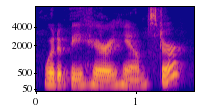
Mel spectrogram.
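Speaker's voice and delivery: usual speaking voice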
